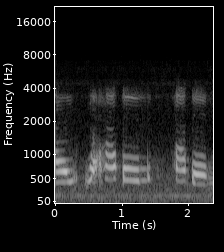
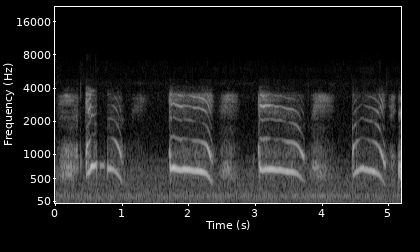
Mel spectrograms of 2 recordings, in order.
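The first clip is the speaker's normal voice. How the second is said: very high piglet-like squeals, one after another; imitated scream; much slower than usual. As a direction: mimic a high, drawn-out scream at moderate volume. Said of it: "This is how he screamed".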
